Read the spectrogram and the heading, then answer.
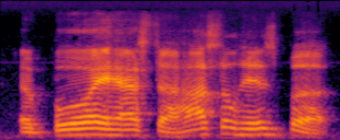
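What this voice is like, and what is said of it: Truman Capote impression. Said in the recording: “pretty good Capote imitation”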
